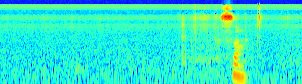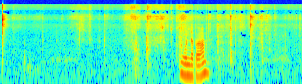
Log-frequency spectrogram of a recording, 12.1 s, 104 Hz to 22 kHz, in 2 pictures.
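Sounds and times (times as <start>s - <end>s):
paper sheet handling: 7.5s - 12.0s.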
